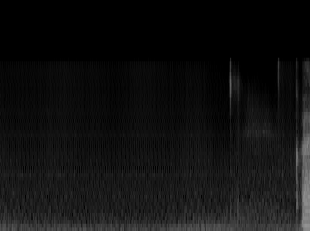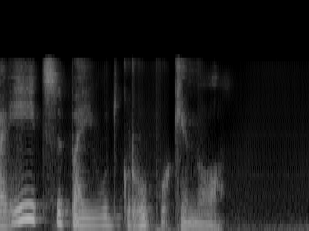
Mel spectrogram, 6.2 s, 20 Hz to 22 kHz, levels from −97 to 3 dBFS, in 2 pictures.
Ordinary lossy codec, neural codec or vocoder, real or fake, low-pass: none; codec, 16 kHz, 0.5 kbps, X-Codec, WavLM features, trained on Multilingual LibriSpeech; fake; none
